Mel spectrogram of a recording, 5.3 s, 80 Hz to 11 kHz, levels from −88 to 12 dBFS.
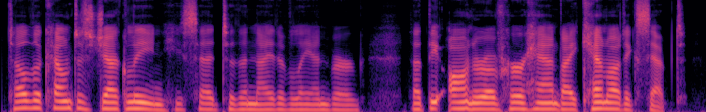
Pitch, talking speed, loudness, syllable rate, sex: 170 Hz, 225 wpm, -18 LUFS, 6.1 syllables/s, female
